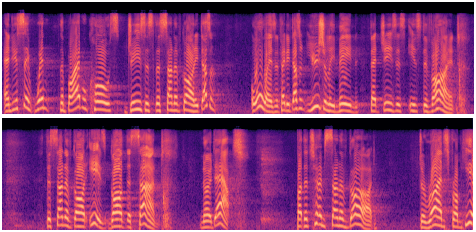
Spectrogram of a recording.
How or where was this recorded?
large echoing room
